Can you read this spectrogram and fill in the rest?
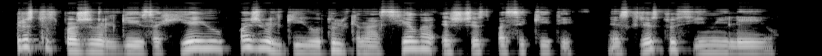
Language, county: Lithuanian, Marijampolė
